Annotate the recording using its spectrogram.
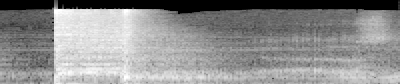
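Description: Drumstick striking a hi-hat whose cymbals are held open, a sharp hit about a quarter second in, perhaps a second one just after, ringing out and fading within about a second.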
